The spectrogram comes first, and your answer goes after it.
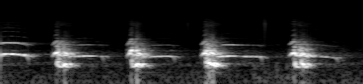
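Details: Irish Wolfhound barking: four deep, gruff barks repeated about every three quarters of a second, each with a short whining tail, a thin whine also heard between them.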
